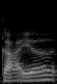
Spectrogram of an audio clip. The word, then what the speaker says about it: Gaia: believe in the style Gaia is how you say it ga IA so I'm gonna throw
